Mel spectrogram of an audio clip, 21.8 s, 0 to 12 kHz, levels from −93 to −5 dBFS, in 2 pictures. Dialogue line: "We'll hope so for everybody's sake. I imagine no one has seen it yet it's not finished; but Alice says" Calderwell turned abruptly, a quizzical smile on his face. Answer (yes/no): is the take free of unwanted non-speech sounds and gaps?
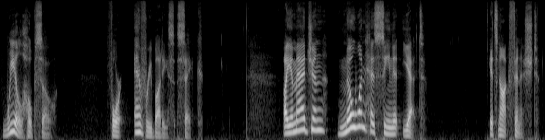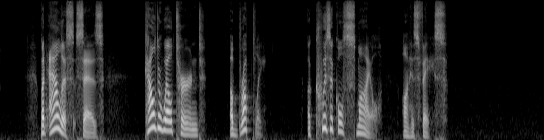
yes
